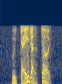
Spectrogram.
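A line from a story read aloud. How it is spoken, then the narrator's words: Shouted. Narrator (Vietnamese): Hoắc Đô quát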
